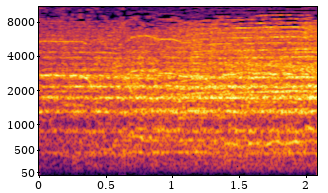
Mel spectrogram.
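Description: Football stadium crowd noise dominated by a steady drone of many fans' horns blowing at once, several held tones layered together at an even level.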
